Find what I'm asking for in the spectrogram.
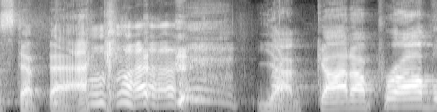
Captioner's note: both laughing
